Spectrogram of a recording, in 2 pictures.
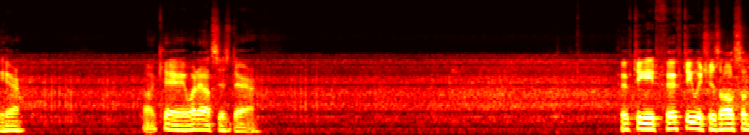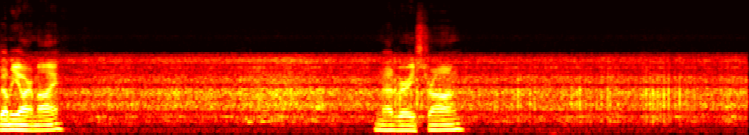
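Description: Radio static hisses steadily through a small loudspeaker.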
